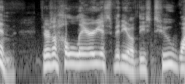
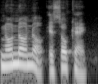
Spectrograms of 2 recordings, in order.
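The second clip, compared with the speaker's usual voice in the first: quiet, soothing mock comfort; soft reassurance; 6 dB quieter than usual. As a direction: hush him like a scared friend. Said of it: "He's like".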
